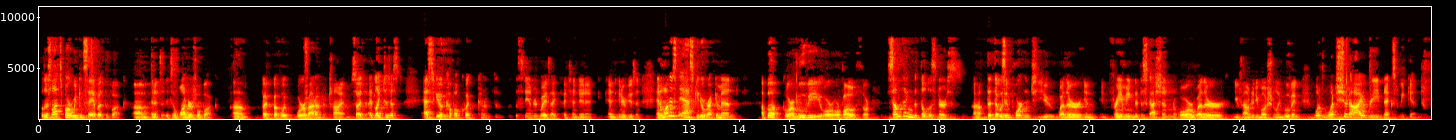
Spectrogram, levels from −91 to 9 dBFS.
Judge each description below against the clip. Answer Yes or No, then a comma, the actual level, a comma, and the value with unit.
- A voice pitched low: Yes, low, 115 Hz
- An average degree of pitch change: No, wide, 6.1 semitones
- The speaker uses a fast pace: Yes, fast, 215 wpm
